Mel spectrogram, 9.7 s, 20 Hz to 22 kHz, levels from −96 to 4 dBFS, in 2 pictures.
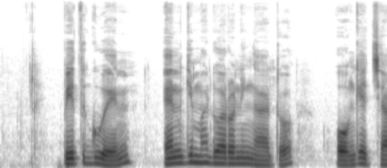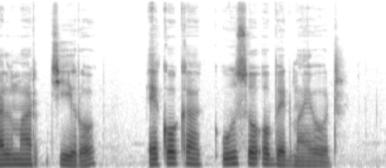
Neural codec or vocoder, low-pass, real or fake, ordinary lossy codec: none; none; real; none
